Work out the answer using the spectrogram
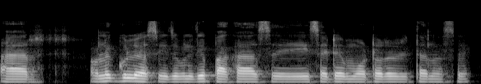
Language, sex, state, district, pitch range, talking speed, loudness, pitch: Bengali, male, Tripura, West Tripura, 125-130 Hz, 160 wpm, -17 LUFS, 125 Hz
